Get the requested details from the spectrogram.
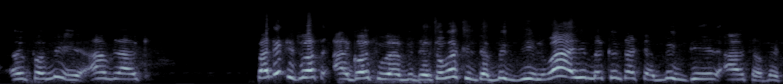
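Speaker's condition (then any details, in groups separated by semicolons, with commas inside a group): Spastic cerebral palsy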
